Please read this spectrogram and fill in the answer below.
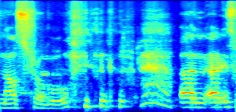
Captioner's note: laughs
